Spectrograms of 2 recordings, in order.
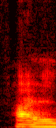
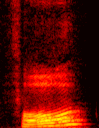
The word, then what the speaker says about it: Fall: Be careful with the A here. Open your mouth wide. It's fall, not fall. Look at my lips. Fall, fall.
